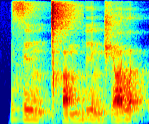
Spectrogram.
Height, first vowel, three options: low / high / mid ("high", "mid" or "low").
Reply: high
